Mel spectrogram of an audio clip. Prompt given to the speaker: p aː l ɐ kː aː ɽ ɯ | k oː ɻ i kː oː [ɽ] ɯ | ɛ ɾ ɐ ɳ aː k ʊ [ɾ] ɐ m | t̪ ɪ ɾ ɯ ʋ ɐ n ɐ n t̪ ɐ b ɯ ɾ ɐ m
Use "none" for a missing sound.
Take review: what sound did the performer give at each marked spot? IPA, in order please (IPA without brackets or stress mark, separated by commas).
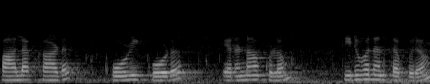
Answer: ɽ, ɭ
